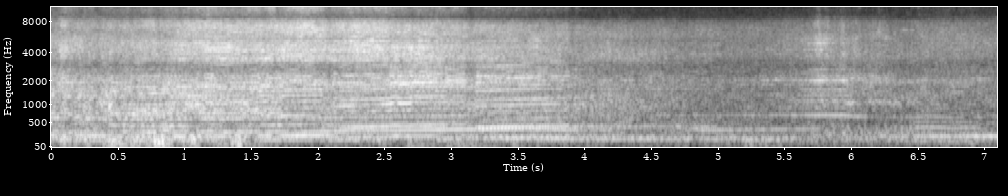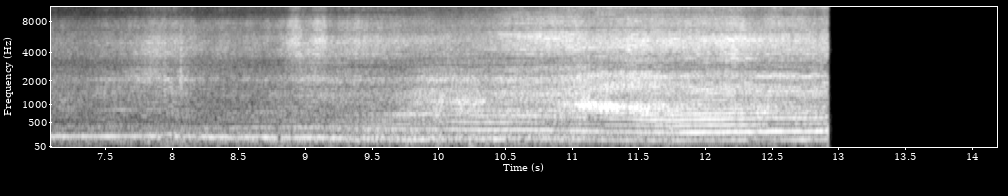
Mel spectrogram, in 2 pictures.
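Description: Two-stroke racing kart engines heard from trackside, their pitch rising and falling as the karts accelerate out of corners and back off. The sound fades and then grows louder as a kart comes closer, and cuts off suddenly about a second before the end.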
